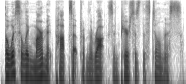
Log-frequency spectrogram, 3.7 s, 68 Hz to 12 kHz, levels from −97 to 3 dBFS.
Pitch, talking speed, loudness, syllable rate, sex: 90 Hz, 195 wpm, -21 LUFS, 4.6 syllables/s, male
